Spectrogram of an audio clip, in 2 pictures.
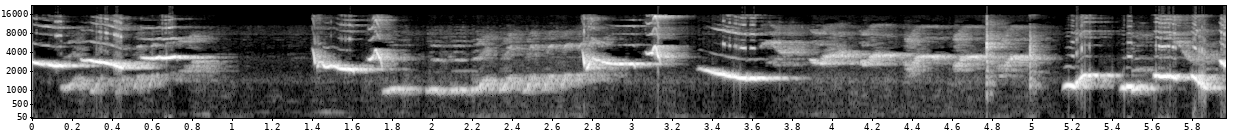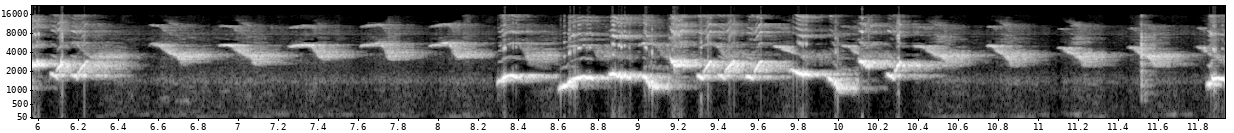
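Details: Varied, fast song of a White-rumped shama, played to stir other shamas: rich whistles, slurred notes and chattering mimic-like phrases, almost continuous for twelve seconds.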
